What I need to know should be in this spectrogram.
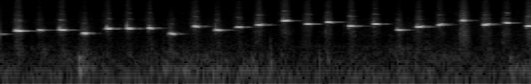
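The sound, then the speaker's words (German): A person whistles an opera aria from memory: many short, clear, pure notes in a quick, steady rhythm. The line climbs overall and then hovers in a high register, with no other sounds. “wie Sie die Königin der Nacht aus der Zauberflöte gepfiffen haben”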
